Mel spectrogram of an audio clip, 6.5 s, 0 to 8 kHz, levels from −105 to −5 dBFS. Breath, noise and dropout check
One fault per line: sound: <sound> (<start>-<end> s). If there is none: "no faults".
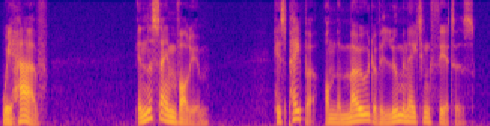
no faults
